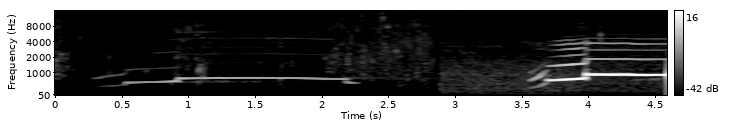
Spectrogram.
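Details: Common loon calling on a lake in Maine, recorded from a kayak: a long, mournful wail stepping up in pitch and holding steady, followed by a louder, rising second wail. Faint water noise.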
